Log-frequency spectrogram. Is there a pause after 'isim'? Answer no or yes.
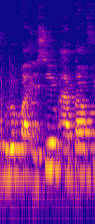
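no. It runs on with no pause after 'isim'. Both nouns and verbs must begin with 'an'. The speaker calls it wrong. "Kalau kalian baca nggak ada komanya"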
